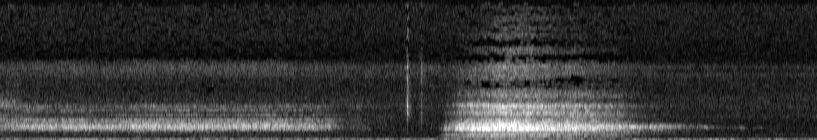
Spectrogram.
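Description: A person takes a deep breath low into the belly, a slow airy inhale followed by a louder, longer exhale, close and alone.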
